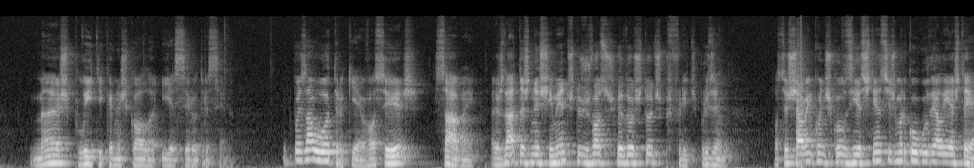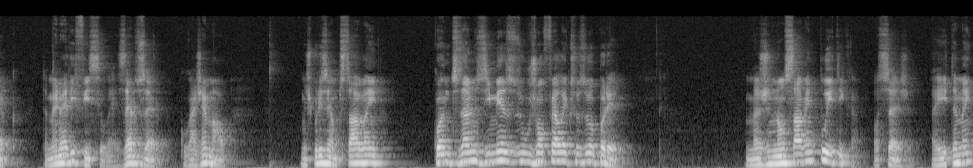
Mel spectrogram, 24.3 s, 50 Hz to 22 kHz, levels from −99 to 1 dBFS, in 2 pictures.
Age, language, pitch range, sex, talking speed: 20-39, Portuguese, 105-160 Hz, male, 180 wpm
